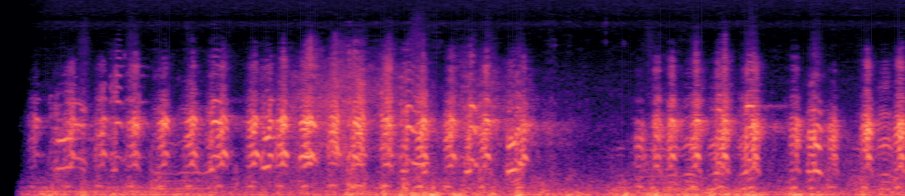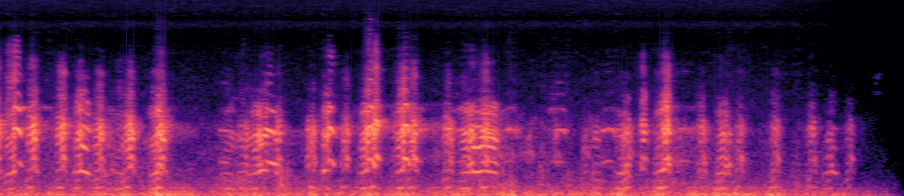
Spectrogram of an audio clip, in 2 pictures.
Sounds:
Fowl, livestock, Animal

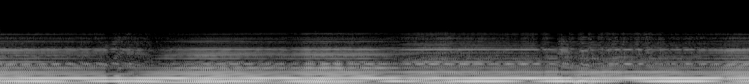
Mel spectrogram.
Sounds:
Musical instrument, Bowed string instrument, Music

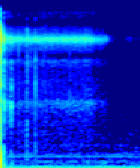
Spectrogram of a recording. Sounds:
Fire

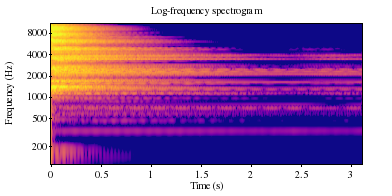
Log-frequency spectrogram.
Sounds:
Cymbal, Crash cymbal, Music, Percussion, Musical instrument

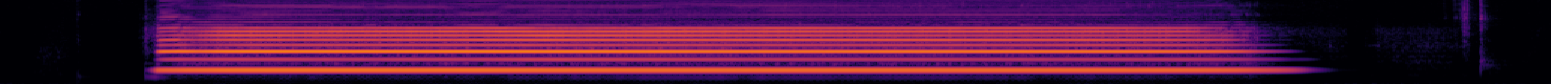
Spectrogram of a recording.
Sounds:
Music, Musical instrument, woodwind instrument

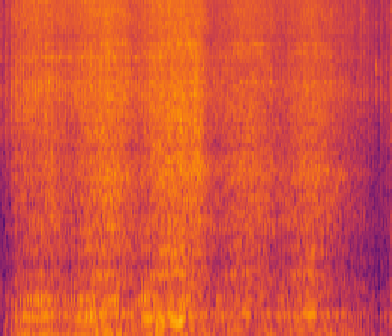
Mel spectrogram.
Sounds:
Engine, revving

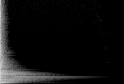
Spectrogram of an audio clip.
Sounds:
Musical instrument, Percussion, Drum, Snare drum, Music

